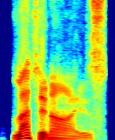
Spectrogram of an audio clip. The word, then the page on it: Latinize: British English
